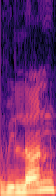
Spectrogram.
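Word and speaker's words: villain: अ बोल रहे हैं ए आई के लिए। फिर विलन में भी ऐसा है। विलन कर्टन सर्टन, माउंटेन और फाउंटेन में।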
